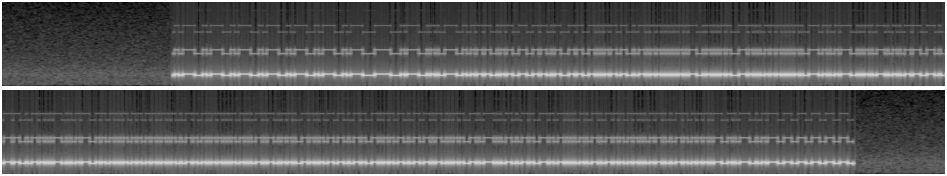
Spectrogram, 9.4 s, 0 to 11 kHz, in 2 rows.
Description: NAVTEX (SITOR-B), 100 baud, 170 Hz shift, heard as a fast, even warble, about 1500 Hz centre. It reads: ZCZC RA33 NAV WARNING 379. BUOY IN PSN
